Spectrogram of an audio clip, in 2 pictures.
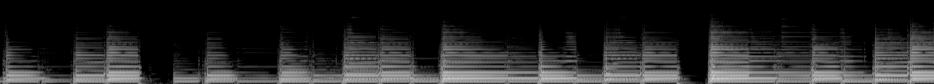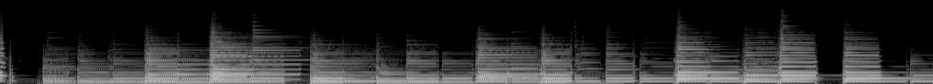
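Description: A steady, raspy mains buzz sits under this music from 12.09 to 13.59 s, quiet and well below the music. Switching spikes at twice the 50 Hz mains rate leak in and spread harmonics into the kilohertz range.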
